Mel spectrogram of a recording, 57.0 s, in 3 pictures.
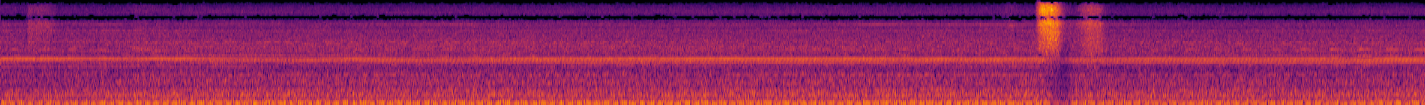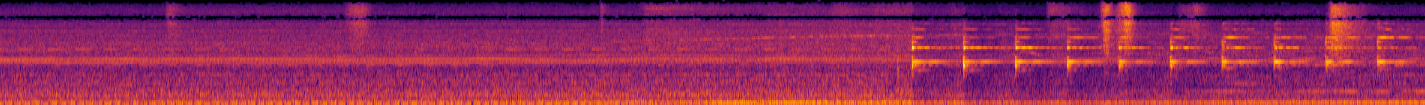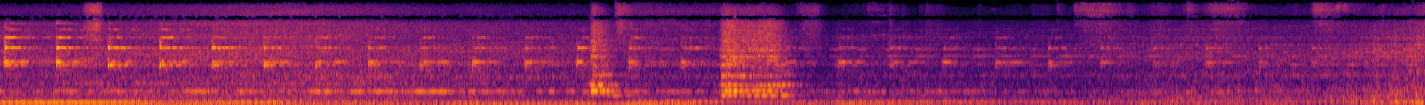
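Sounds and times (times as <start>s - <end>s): diesel locomotive engine: 0.0s - 57.0s
crossing bell dinging: 27.0s - 55.9s
train horn blasts: 44.5s - 49.2s.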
